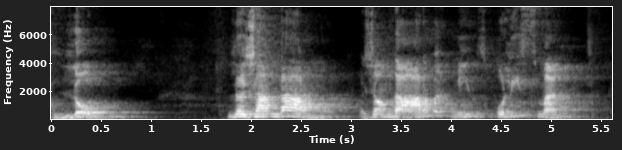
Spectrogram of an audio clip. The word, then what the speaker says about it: l'homme: It begins with a silent H and it ends with an E, but it is masculine. It means man. So, L apostrophe homme, so l'homme. It's pronounced l'homme.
